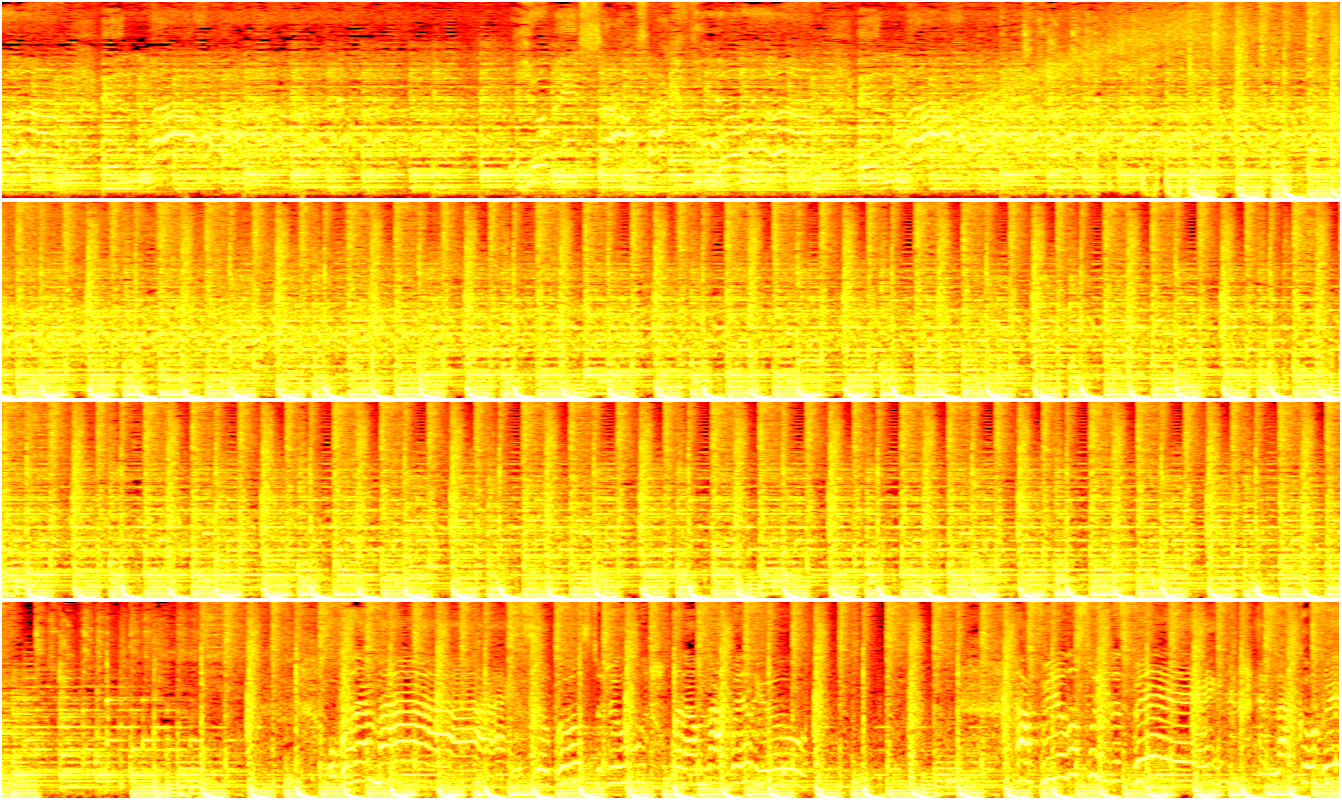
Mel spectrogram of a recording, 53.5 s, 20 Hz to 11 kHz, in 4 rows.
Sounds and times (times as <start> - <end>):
Music: 0.0 - 53.5.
